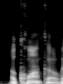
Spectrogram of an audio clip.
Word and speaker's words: Okonkwo: O-K-O-N-K-W-O. That's how he spelled his last name. But he absolutely dominated. 6-6 for 45-1. It's called touchdown chasing, guys. Don't. – Okwankwo? – Okwankwo.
